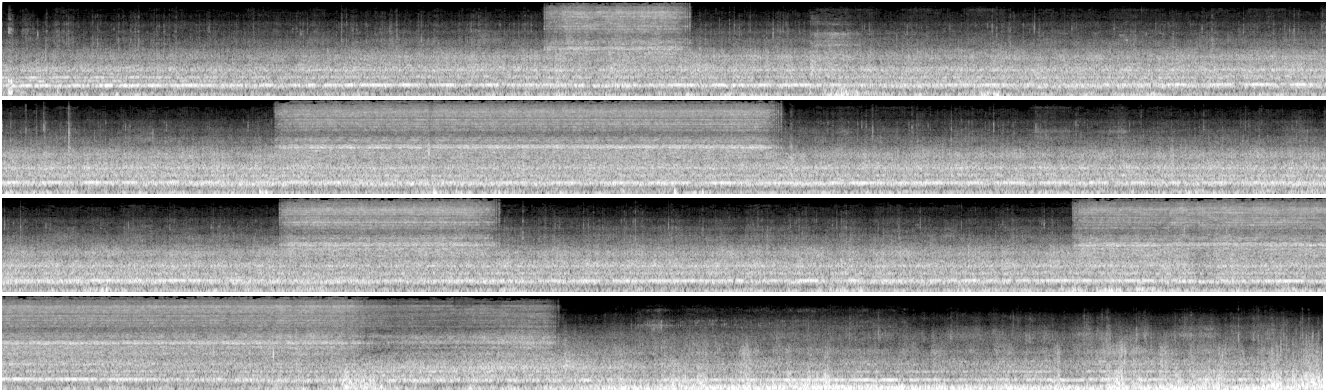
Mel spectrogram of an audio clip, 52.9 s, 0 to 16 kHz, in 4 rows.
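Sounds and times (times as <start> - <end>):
bicycle tyre hum on asphalt: 0.0 - 52.9
road and wind noise: 0.0 - 52.9
freewheel ratchet buzz: 5.4 - 7.0, 16.0 - 21.2, 29.2 - 31.5, 37.2 - 45.4.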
